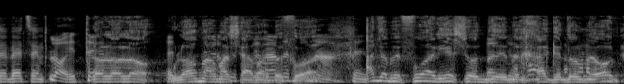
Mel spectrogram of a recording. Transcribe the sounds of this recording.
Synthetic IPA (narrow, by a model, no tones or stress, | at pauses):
ebeet͡semlolo̞lo̞ | ulo̞amaʁmaʃeavaʁbefoa̰lʔadabefoaljeʃo̞d̪meʁχak̚ɡado̞lme̞o̞d̪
